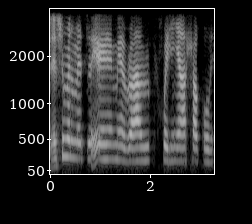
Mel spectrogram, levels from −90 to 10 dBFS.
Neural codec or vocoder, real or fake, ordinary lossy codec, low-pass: codec, 16 kHz, 1 kbps, FunCodec, trained on LibriTTS, 50 frames a second; fake; none; 3.6 kHz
